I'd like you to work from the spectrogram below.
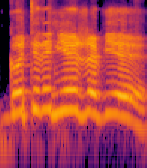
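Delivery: punchy shouted promo; loud plug. Real, not acted. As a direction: call out the plug, loud and high. Jokey plug of own show.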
